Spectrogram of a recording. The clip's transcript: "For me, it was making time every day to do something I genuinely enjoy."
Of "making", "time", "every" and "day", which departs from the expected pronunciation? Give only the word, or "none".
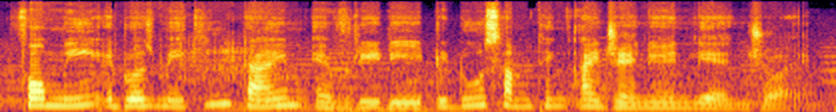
none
